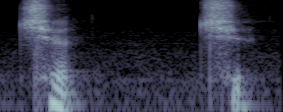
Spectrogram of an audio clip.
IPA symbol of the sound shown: t͡ʃ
